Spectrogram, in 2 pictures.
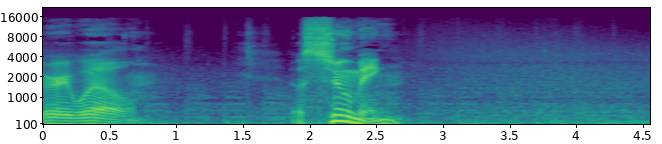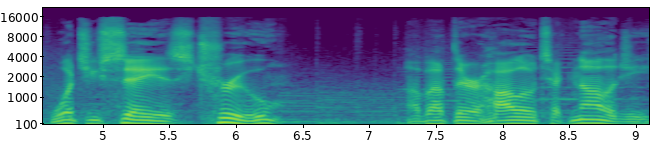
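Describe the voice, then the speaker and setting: With music in the background, a man puts on a raspy character voice, fairly low in pitch with ordinary variation, moving at a fairly slow pace with long, frequent pauses. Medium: actual play. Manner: curt, commanding, sardonic.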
